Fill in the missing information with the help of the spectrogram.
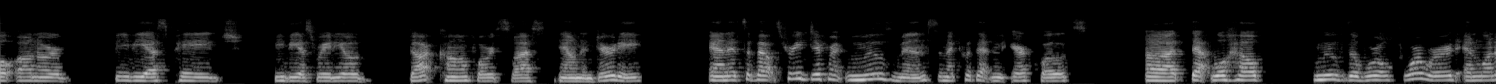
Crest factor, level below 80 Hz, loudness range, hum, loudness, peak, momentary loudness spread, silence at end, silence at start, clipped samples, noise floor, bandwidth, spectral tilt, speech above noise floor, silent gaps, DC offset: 16 dB; -72 dBFS; 3 LU; none; -24 LUFS; -8 dBFS; 8 LU; 0 s; 0 s; under 0.1%; -83 dBFS; 8.6 kHz; -8 dB/octave; 60 dB; none; under 0.1%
